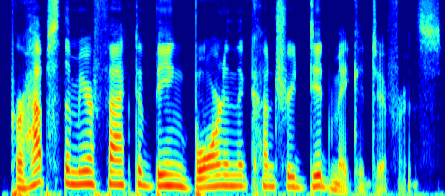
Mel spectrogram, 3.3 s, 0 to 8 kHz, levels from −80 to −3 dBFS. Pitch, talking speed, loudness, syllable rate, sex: 155 Hz, 250 wpm, -19 LUFS, 6.2 syllables/s, male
